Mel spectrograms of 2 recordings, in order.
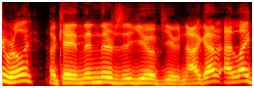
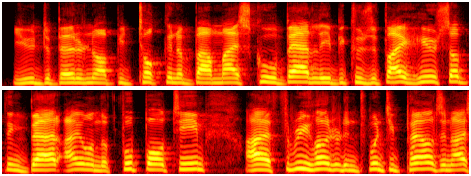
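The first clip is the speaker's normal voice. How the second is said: huge football player threatening; 6 semitones higher, 6 dB louder than usual. Retold or imitated. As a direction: puff up like a giant lineman and squash him. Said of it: "And the guy goes like this".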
